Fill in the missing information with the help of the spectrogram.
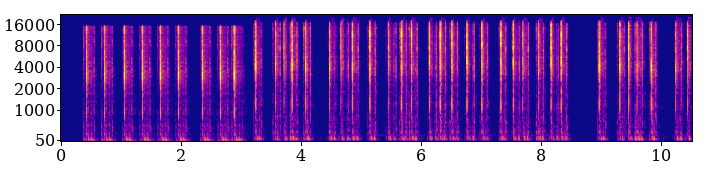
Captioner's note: typing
